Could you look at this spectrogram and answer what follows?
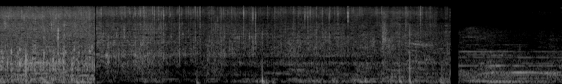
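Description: A Bengali cashew-paste oil-chili curry with bata fish bubbles and sizzles in a pan, a steady close frying hiss with a short break near the end.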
